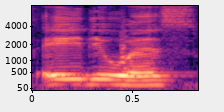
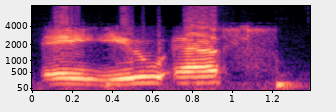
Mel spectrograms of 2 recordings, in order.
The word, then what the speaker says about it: ADOS: Okay, so you say AU, is it pronounced AUS? Is that it? It's ADOS.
